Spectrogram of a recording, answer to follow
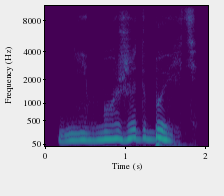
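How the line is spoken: Whisper. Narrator (Russian): Прошептал я

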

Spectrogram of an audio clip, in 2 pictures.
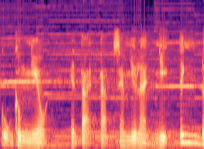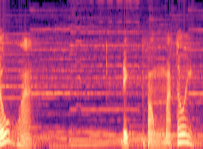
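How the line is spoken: Light laugh. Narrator (Vietnamese): Tiêu Viêm cười nhẹ

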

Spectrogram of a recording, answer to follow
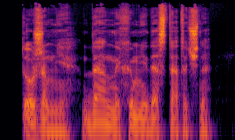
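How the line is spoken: Quiet cursing. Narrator (Russian): Наяна тихонько ругнулась

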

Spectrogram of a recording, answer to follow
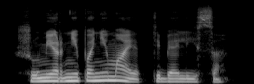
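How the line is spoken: Quiet. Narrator (Russian): тихо ответил Феликс

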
